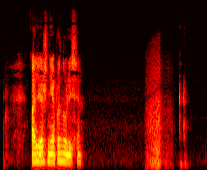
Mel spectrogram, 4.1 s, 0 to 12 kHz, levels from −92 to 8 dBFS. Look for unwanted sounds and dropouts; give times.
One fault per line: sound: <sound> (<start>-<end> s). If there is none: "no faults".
sound: whoosh (2.9-3.5 s)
